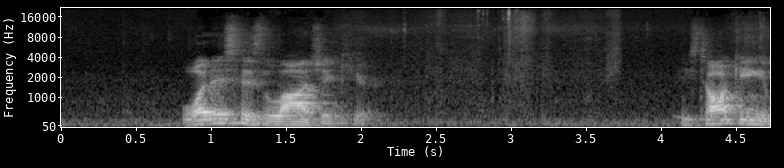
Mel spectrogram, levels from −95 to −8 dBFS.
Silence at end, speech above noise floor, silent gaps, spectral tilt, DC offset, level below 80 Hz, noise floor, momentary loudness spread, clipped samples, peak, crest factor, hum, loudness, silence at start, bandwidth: 0 s; 29 dB; none; -6 dB/octave; under 0.1%; -64 dBFS; -58 dBFS; 24 LU; under 0.1%; -12 dBFS; 20 dB; none; -30 LUFS; 0.8 s; over 20 kHz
